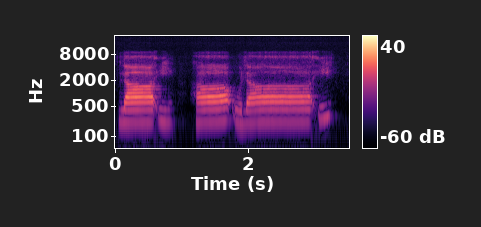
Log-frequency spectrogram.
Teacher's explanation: यहाँ पे मद्दे मुत्तसिल वाजिब है, ठीक है, इसको 5 काउंट करना है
